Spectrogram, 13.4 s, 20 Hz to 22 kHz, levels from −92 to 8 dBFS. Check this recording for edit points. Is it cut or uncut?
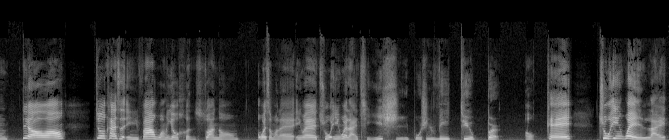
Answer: uncut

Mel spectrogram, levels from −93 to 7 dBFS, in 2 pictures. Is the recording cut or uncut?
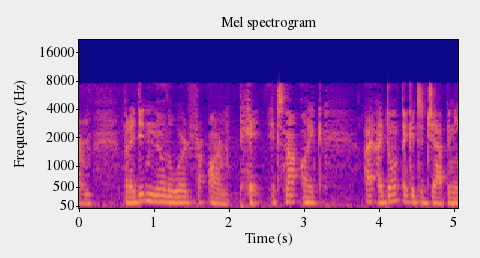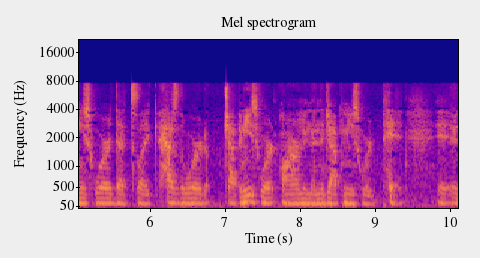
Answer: cut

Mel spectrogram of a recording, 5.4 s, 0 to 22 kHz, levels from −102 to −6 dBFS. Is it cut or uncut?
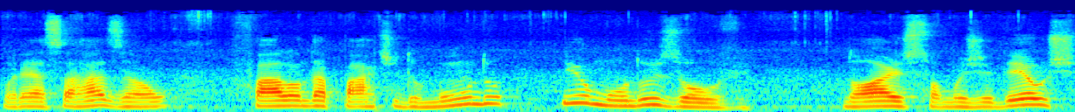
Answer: uncut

